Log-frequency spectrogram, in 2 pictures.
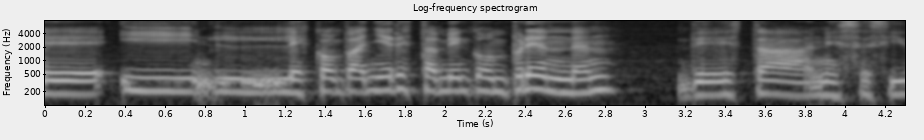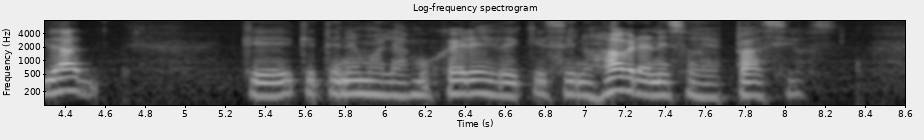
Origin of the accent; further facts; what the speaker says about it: San Lorenzo, Santa Fe, Argentina; Yo soy de San Lorenzo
